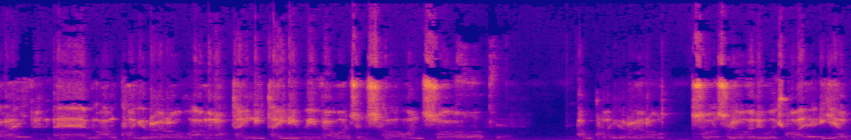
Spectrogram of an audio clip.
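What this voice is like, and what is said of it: Mixed Scottish and English accent. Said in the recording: “my accent's just a mixture of loads of different areas, loads of different accents. ... Even Scottish people comment on my accent, and they can't actually pinpoint where I'm from.”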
